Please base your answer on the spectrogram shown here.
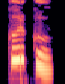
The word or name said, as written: ಕುರಕು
